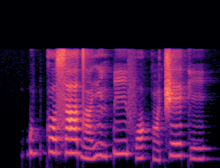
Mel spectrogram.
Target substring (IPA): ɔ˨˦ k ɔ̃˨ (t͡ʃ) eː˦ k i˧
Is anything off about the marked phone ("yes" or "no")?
no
